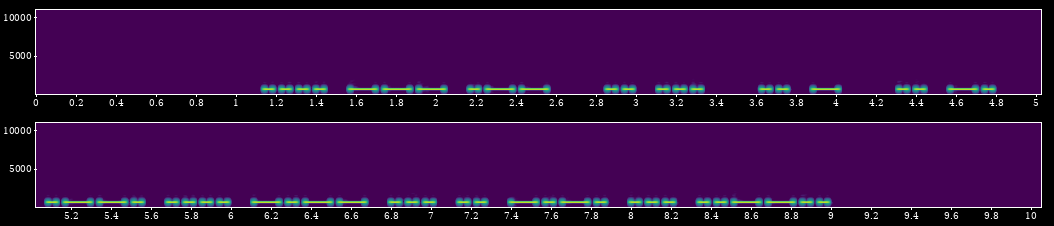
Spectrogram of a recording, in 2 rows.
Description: Morse code, heard as a keyed tone, about 28 wpm, 700 Hz. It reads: HOW IS IT IN PHYSICS?
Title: Sentences from Top 1000 Words - Review Part 5 - 28wpm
